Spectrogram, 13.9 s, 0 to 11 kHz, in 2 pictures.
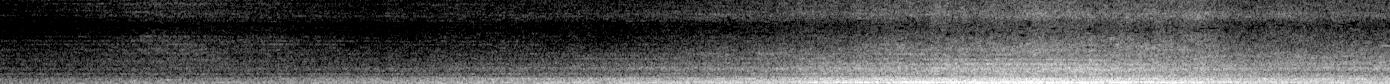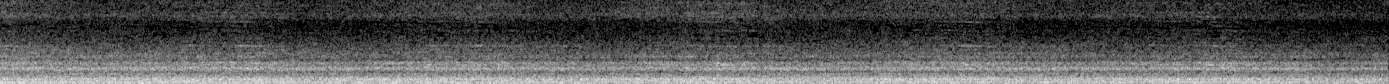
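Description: A train of new Tokyo Metro Hibiya Line 13000-series cars, being hauled unpowered on delivery, passes through the station: wheels clattering and rumbling on the rails. It grows louder as it approaches, is loudest about four to six seconds in as the head of the train passes, then goes on as a steady rolling clatter while the cars roll by.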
